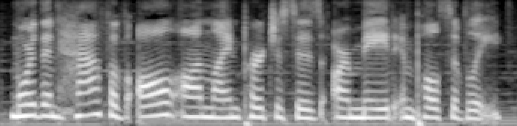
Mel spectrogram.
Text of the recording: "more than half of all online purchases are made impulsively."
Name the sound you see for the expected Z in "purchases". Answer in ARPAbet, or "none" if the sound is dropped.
Z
